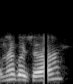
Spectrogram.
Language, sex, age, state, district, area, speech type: Assamese, male, 60+, Assam, Udalguri, rural, conversation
